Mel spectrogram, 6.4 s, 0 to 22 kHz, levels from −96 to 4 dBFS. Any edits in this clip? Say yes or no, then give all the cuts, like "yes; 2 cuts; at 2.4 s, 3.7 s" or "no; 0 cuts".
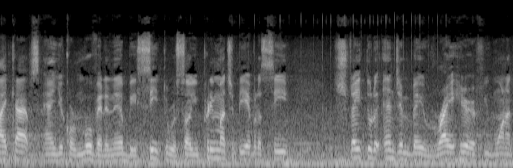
no; 0 cuts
